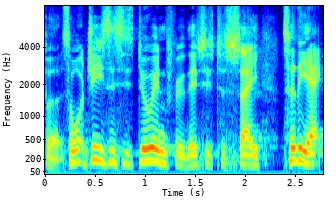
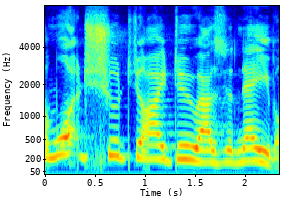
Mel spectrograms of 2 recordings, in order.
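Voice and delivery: exaggerated, very posh upper-crust voice, pitched high; 7 semitones higher than usual. Retelling what someone asked, in a posh Gordon voice. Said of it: "that very sort of posh".

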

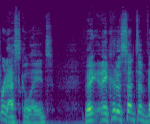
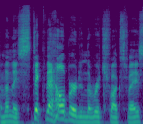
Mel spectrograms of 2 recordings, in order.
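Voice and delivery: ordinary talk, nothing marked

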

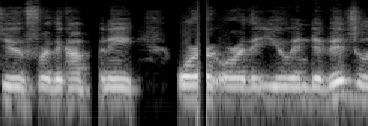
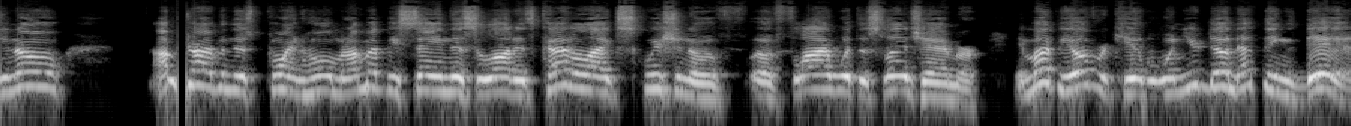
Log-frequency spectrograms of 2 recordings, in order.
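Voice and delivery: put-on old-fashioned Southern accent, higher pitched; 8 semitones higher than usual. Retelling a point from sales books: Zig Ziglar Southern accent impression. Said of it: "he had this old kind of Southern accent. He kinda talked like this".

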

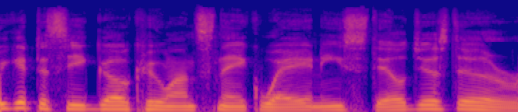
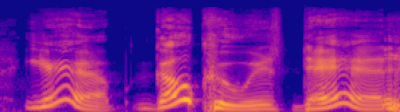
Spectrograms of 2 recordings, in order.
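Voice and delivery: weak put-on old master voice, louder; 3 semitones higher, 8 dB louder than usual. Trying a Roshi impression after another speaker: not very good Roshi impression. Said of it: "I'm I'm gonna try it now".

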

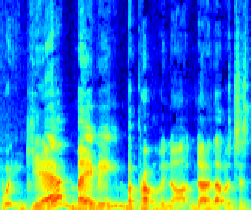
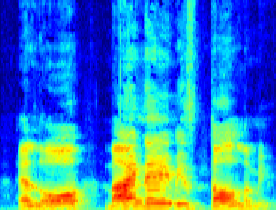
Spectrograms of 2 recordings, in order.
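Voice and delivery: loud, raised, put-on Russian accent; 5 semitones higher, 6 dB louder than usual. Improvising an ancient Roman to question, as Ptolemy with Russian accent. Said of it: "you speak English with a Russian accent?".

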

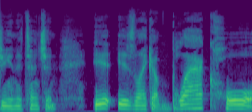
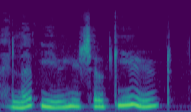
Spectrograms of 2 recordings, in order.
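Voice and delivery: put-on squeaky, high-pitched baby talk; 8 semitones higher than usual. Showing how people talk to a newborn: high-pitched squeaky parent voice. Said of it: "that kind of high-pitched, squeaky, parenty voice".

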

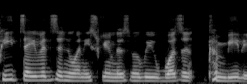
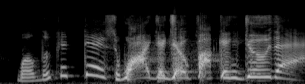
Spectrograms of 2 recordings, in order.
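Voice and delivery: put-on very high, shrill screaming rant; 10 semitones higher than usual. Describing how Adam Sandler screams, the speaker does a screaming Adam Sandler impression. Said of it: "Adam Sandler just screams when he's just like".

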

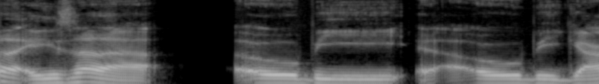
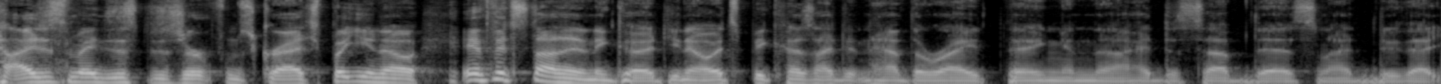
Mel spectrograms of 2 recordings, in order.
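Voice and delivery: normal talking voice

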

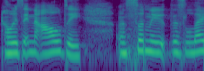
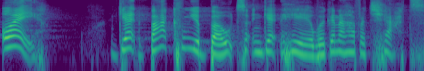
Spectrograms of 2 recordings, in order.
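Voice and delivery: stern, scolding mother voice, calling out; 4 dB louder than usual. Imagining being Jesus calling the disciples back from their boat, using a mum voice. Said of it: "I would have used my mum voice".

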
